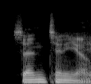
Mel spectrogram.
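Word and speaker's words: Centineo: I put in his last name and I just hit pronunciation. Santino.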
